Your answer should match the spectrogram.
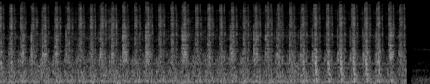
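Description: An embroidery machine runs steadily, stitching a placement outline on a hooped piece backed with tearaway stabilizer, its fast, even needle rhythm loud and close before it stops abruptly.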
